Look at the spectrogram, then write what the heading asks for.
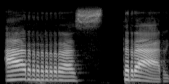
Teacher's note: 2 R juntos que é vibrante também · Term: doble R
